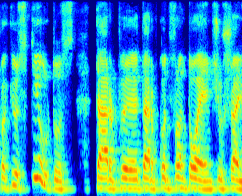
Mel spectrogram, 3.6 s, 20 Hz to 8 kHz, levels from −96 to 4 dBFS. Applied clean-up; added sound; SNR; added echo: none; none; none; none.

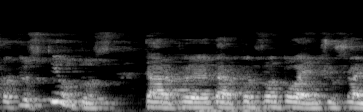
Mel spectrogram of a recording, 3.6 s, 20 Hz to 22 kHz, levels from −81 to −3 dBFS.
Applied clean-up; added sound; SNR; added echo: classical method WPE with log-MMSE.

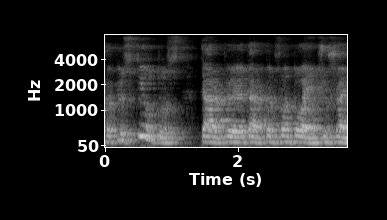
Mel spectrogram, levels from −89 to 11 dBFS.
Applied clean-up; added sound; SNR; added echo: neural separator model SepFormer DNS4.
